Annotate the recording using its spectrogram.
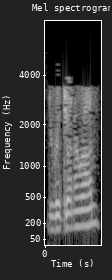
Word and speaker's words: Regeneron: We talked yesterday at length about a procedure with Regeneron, I believe. Am I saying that right? – Regeneron? – Oh, yeah.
